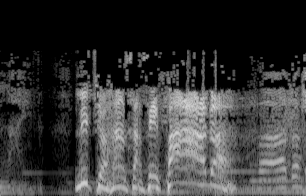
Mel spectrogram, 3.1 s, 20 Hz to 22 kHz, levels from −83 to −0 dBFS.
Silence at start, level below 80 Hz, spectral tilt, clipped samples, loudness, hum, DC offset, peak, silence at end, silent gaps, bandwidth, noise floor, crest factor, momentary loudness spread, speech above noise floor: 0 s; -54 dBFS; -1 dB/octave; under 0.1%; -16 LUFS; none; under 0.1%; 0 dBFS; 0 s; none; 8 kHz; -49 dBFS; 18 dB; 16 LU; 31 dB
